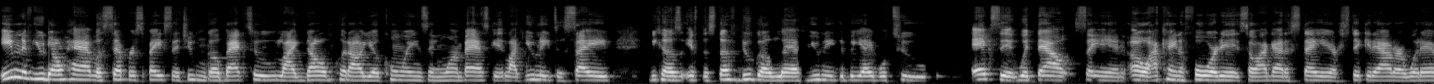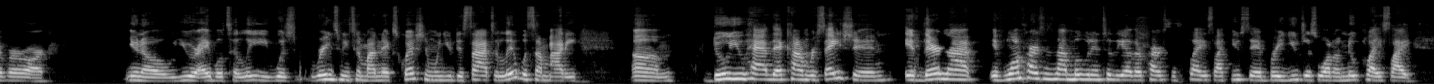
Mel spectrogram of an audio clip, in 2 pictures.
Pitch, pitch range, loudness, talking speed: 195 Hz, 185-220 Hz, -17 LUFS, 230 wpm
